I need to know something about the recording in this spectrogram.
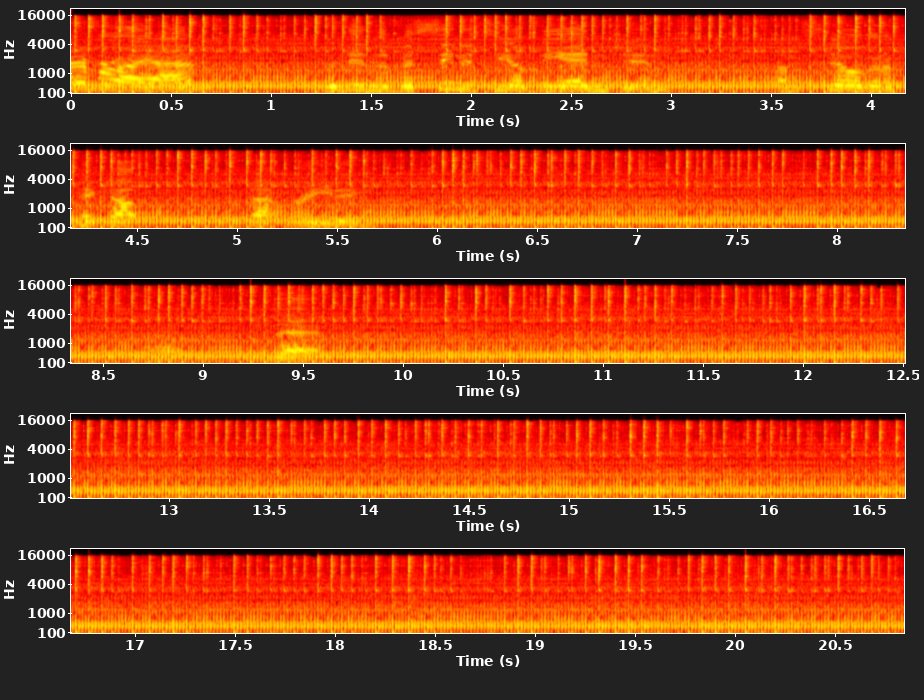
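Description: A small two-stroke engine idles steadily close by.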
